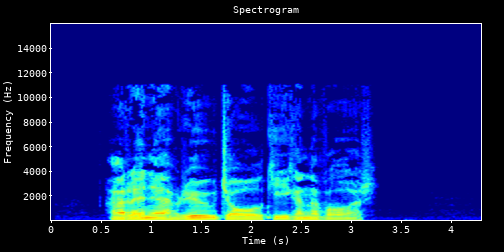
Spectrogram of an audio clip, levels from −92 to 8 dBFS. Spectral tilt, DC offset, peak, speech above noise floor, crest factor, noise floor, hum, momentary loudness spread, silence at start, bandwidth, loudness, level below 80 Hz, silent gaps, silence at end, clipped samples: -7 dB/octave; under 0.1%; -8 dBFS; 54 dB; 18 dB; -78 dBFS; none; 9 LU; 0.6 s; 11.5 kHz; -25 LUFS; -50 dBFS; none; 1.1 s; under 0.1%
